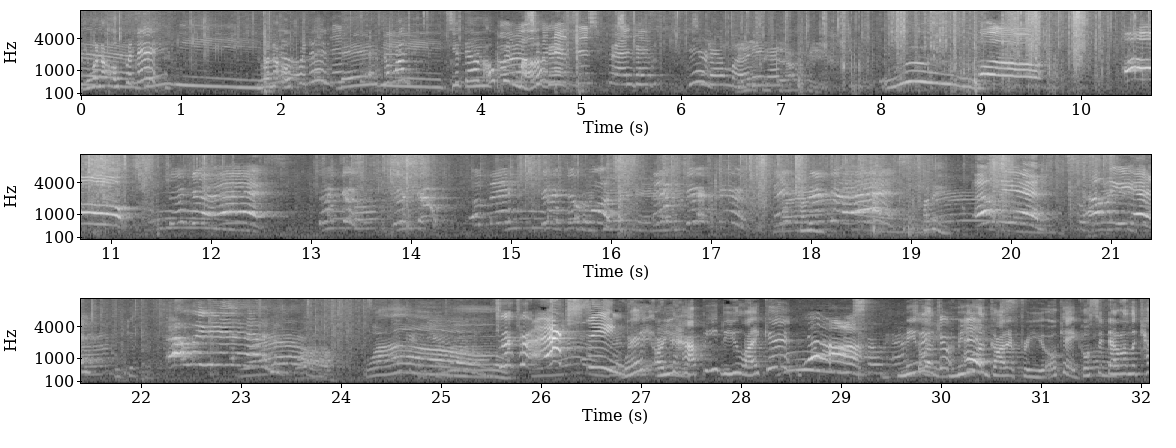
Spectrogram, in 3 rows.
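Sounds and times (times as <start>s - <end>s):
children chattering excitedly: 0.0s - 6.4s, 10.4s - 24.0s, 24.7s - 27.3s, 28.3s - 30.8s
tissue paper rustling: 0.0s - 26.7s.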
